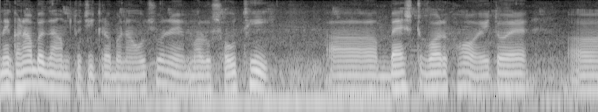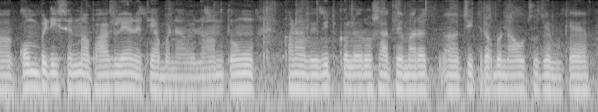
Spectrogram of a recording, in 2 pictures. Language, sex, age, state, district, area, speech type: Gujarati, male, 18-30, Gujarat, Junagadh, urban, spontaneous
